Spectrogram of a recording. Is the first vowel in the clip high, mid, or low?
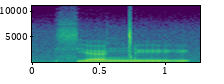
low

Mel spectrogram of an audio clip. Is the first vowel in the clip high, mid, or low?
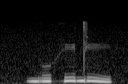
high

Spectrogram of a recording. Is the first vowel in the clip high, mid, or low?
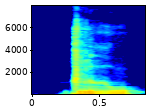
high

